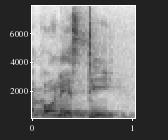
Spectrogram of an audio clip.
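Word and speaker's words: honesty: इसके अंदर हो जाएगा ऑनेस्टी। मैंने क्या बोला, ऑनेस्टी। ये एच हमारा यहाँ पर क्या है साथियों, ये एच हमारा साइलेंट है, ऑनेस्टी हो गया।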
